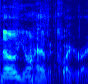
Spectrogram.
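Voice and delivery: plain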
